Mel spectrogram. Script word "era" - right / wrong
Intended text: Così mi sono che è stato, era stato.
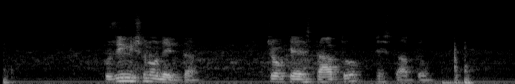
wrong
